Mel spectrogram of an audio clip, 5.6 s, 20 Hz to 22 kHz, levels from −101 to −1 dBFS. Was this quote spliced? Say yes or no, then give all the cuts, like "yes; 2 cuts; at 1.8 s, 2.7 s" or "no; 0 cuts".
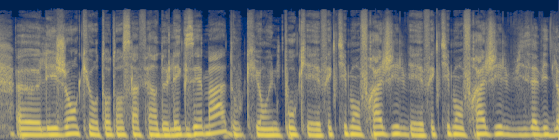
yes; 1 cut; at 4.1 s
